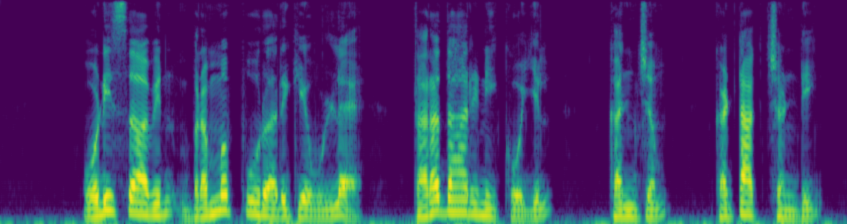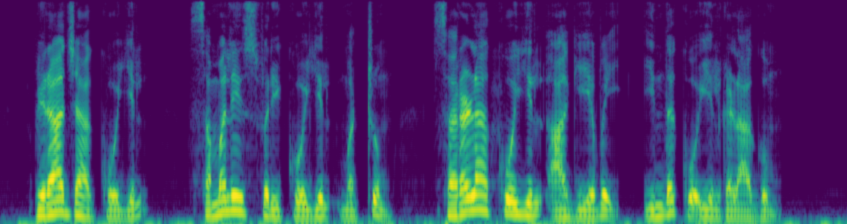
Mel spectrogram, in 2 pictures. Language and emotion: Tamil, neutral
